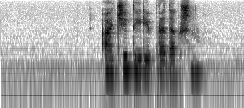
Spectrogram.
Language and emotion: Russian, neutral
